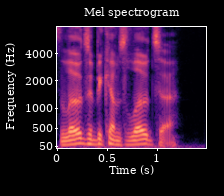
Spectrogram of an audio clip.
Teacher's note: That voiced ziz sound in loads transitions smoothly right into the schwa.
